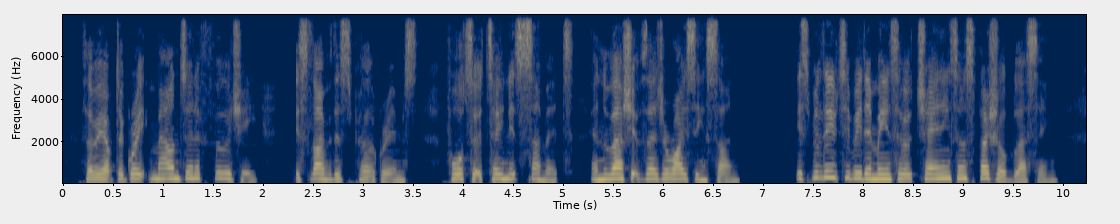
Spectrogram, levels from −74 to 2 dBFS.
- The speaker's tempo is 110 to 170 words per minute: No, fast, 205 wpm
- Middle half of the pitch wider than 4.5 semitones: No, average, 3.3 semitones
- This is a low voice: No, high, 235 Hz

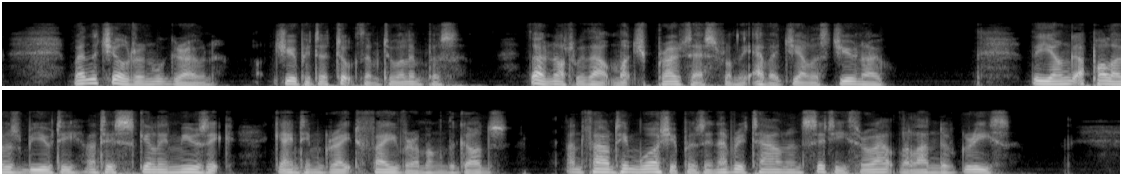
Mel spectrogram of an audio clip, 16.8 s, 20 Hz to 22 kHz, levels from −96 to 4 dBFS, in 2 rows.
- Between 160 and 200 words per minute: Yes, average, 180 wpm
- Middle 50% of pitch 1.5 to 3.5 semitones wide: Yes, average, 3.1 semitones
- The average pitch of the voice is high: No, low, 120 Hz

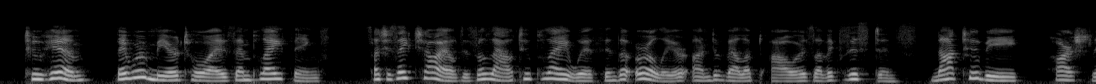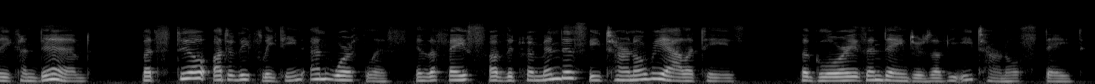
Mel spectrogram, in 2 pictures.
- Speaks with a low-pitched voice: No, high, 190 Hz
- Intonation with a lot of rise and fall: Yes, wide, 5.8 semitones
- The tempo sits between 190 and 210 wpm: No, average, 140 wpm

